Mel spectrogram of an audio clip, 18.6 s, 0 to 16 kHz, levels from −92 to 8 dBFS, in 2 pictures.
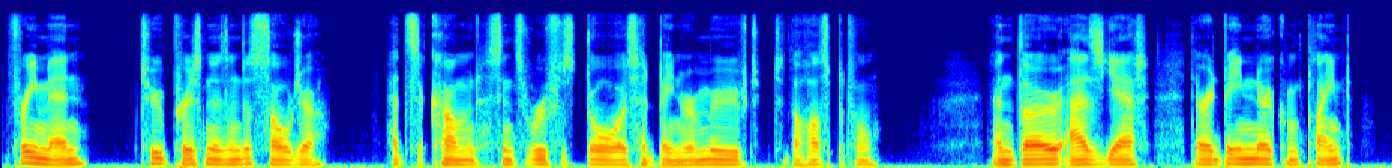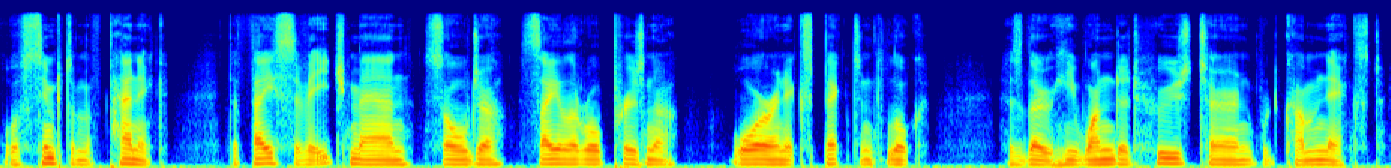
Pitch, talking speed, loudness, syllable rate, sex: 100 Hz, 165 wpm, -18 LUFS, 5.2 syllables/s, male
